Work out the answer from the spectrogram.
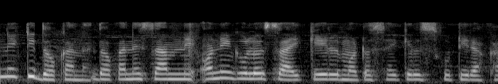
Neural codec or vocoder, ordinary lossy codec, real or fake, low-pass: none; AAC, 32 kbps; real; 7.2 kHz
